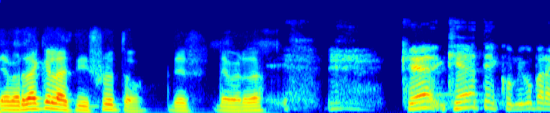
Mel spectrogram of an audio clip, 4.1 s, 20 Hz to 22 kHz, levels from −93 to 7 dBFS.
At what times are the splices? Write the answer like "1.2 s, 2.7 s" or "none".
none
